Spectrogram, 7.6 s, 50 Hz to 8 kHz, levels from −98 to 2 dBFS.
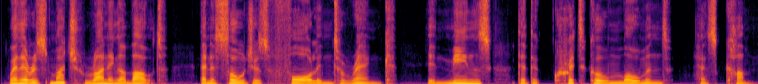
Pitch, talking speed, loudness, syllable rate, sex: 135 Hz, 160 wpm, -19 LUFS, 4.6 syllables/s, male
